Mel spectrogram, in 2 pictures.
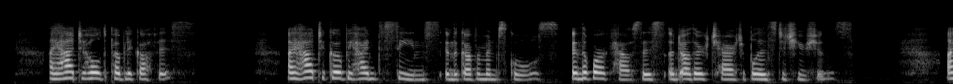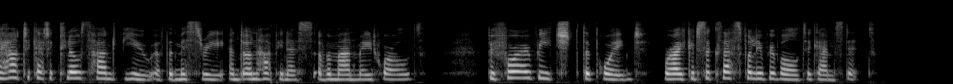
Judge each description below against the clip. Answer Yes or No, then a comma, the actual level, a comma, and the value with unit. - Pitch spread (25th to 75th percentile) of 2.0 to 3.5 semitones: Yes, average, 2.7 semitones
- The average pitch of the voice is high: Yes, very high, 250 Hz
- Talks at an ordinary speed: Yes, average, 170 wpm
